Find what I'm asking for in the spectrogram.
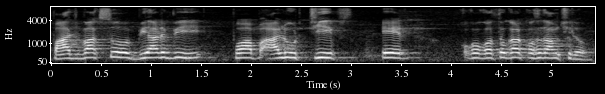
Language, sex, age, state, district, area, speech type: Bengali, male, 45-60, West Bengal, Purba Bardhaman, urban, read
